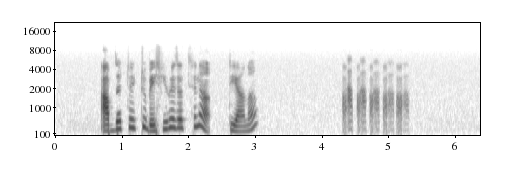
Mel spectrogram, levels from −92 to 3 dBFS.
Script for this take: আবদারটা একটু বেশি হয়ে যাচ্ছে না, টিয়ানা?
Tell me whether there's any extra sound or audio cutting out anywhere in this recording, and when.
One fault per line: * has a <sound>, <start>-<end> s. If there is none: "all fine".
* has a laugh, 4.3-5.3 s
